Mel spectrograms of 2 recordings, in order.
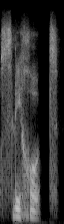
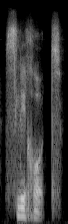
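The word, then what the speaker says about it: סליחות: So the term for it is slichot, right? Again, you hear the emphasis on the last syllable, slichot, slichot.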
